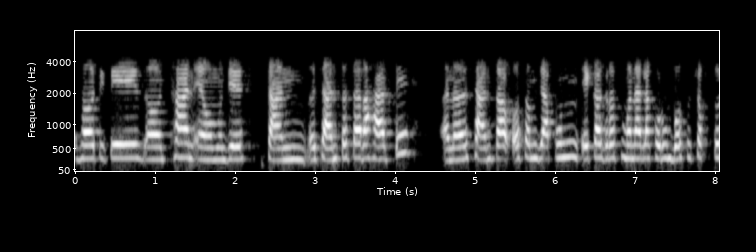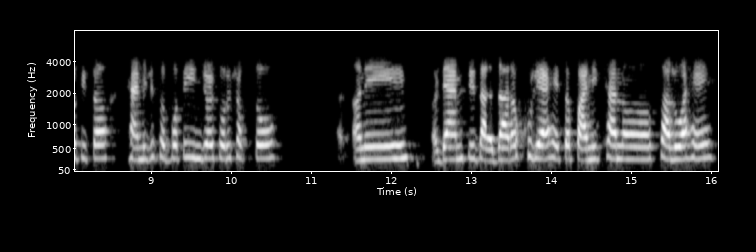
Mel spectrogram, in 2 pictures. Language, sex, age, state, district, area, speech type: Marathi, female, 30-45, Maharashtra, Wardha, rural, conversation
